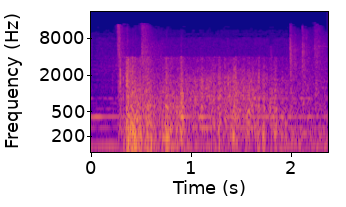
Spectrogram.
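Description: Dark background music with steady held tones. About a third of a second in, a loud crashing noise like a thunder or boom effect comes in and fades out over the next second or so.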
